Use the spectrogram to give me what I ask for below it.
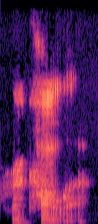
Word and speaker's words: Arakawa: Arakawa, yes.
